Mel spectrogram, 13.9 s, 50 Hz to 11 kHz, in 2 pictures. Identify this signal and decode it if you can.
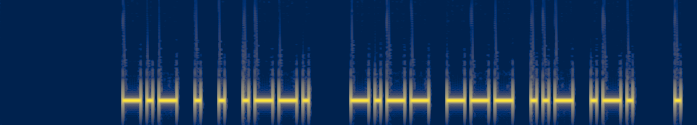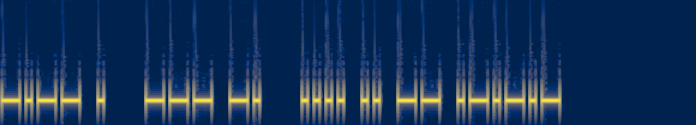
Morse code, heard as a keyed tone, about 21 wpm, 700 Hz. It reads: KEEP YOUR EYE ON HIM.
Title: Sentences from Top 1000 Words - Review Part 1 - 20wpm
